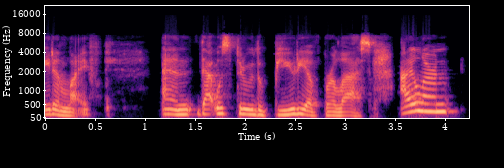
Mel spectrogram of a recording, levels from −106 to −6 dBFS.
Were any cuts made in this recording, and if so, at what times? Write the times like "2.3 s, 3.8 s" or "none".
3.3 s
